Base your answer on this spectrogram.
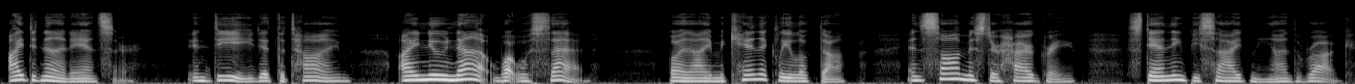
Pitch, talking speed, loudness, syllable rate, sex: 165 Hz, 130 wpm, -17 LUFS, 3.9 syllables/s, female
